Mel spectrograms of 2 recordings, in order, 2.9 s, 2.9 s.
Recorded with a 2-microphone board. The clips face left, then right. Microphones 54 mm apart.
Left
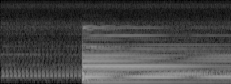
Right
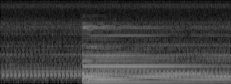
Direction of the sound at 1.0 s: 40° left (ahead or behind).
